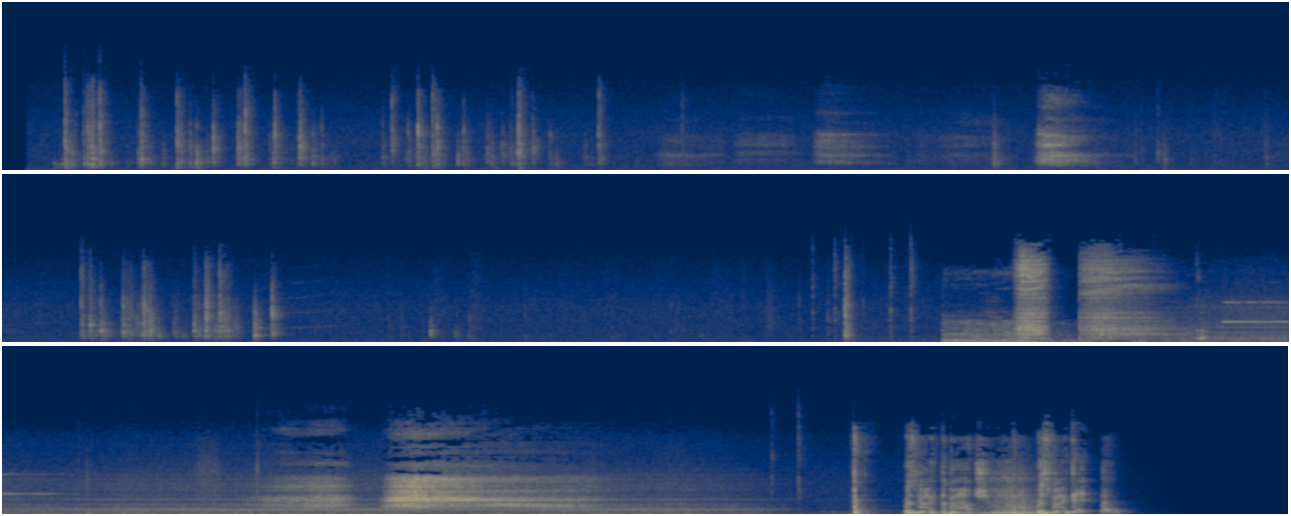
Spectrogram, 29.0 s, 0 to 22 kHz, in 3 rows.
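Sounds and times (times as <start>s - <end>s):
faint steady hum: 0.2s - 26.2s
loud breathy hiss: 4.8s - 8.6s, 17.2s - 18.6s, 21.2s - 23.9s
breathy rush of air: 17.1s - 18.7s, 20.6s - 24.5s.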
